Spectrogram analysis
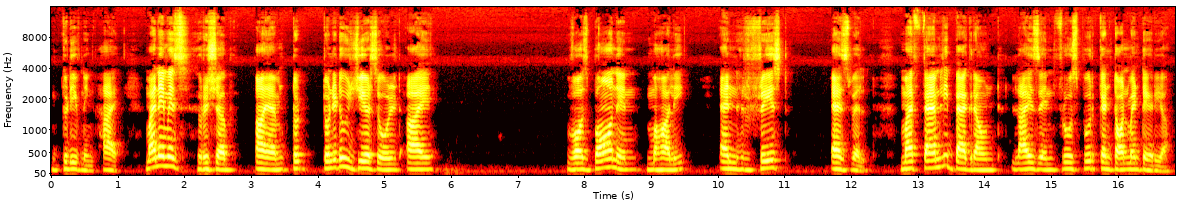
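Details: Stuttering in a 22-year-old man who has stammered since about fourth standard in school.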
